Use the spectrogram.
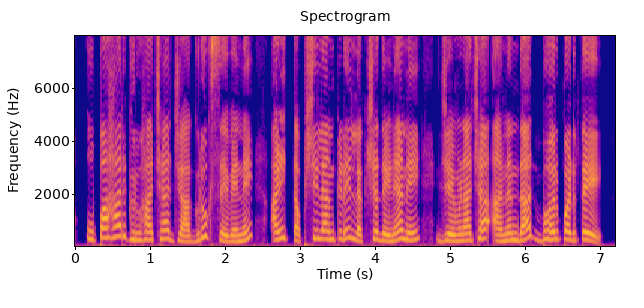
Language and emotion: Marathi, happy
